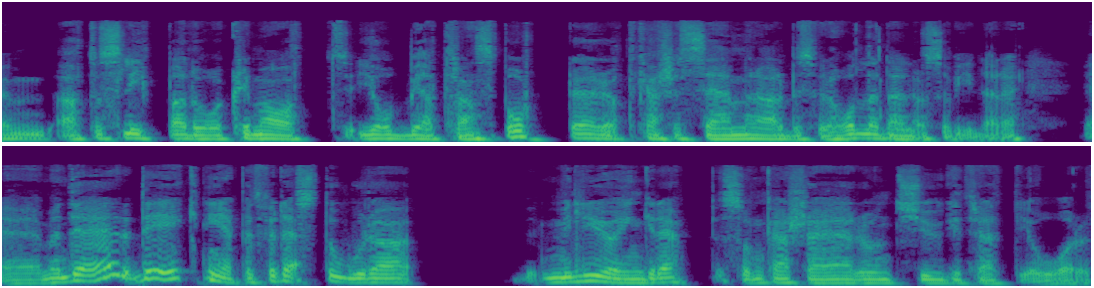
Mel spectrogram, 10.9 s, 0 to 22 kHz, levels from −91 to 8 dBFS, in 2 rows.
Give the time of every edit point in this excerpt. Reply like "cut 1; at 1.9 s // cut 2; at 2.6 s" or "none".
cut 1; at 3.1 s // cut 2; at 4.6 s // cut 3; at 6.9 s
